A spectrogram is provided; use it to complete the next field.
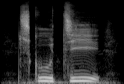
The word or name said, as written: Scouti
